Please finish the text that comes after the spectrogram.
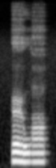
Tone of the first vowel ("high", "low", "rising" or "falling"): low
